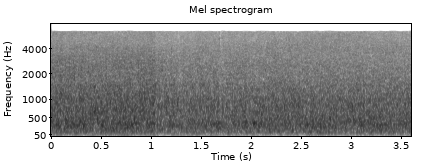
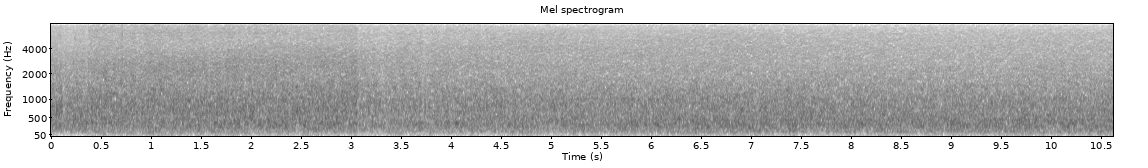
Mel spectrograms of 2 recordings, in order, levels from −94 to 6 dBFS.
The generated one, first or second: second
